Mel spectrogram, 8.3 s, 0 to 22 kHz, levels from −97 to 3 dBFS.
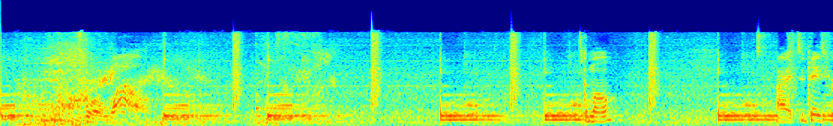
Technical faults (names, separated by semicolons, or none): gain pumping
